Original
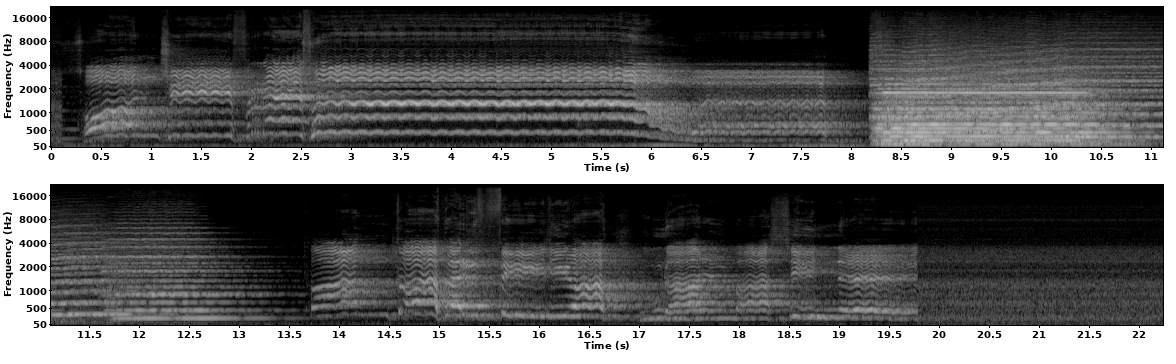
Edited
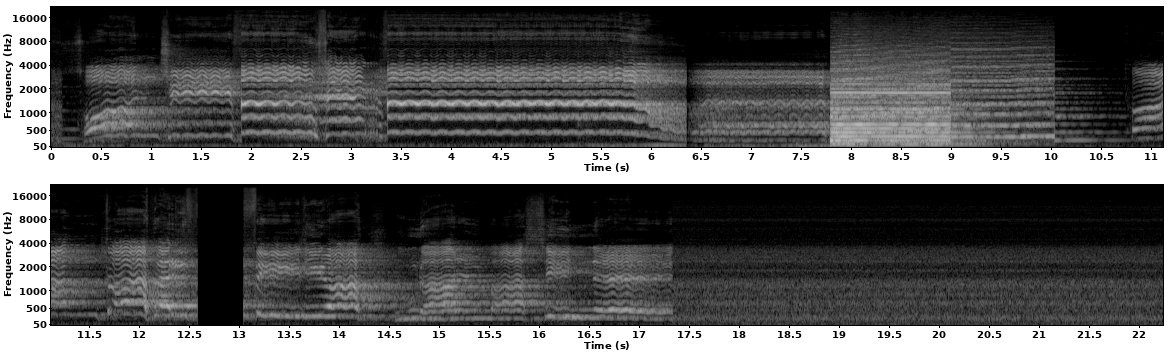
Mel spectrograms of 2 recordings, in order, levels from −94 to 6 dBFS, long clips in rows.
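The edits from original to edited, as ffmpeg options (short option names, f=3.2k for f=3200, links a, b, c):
-filter_complex "[0:a]asplit=8[a][b][c][d][e][f][g][h];[a]atrim=end=1.902[i];[b]atrim=start=1.898:end=3.362,asetpts=PTS-STARTPTS,areverse[j];[c]atrim=start=3.358:end=6.35,asetpts=PTS-STARTPTS,afade=t=out:st=2.988:d=0.004:c=hsin[k];[d]atrim=start=6.35:end=7.792,asetpts=PTS-STARTPTS,afade=t=in:d=0.29[l];[e]atrim=start=8.538:end=9.742[m];[f]atrim=start=10.578:end=11.622[n];[g]atrim=start=12.938:end=15.49,asetpts=PTS-STARTPTS,afade=t=out:st=2.548:d=0.004:c=hsin,apad=pad_dur=0.46[o];[h]atrim=start=15.49,asetpts=PTS-STARTPTS,afade=t=in:d=0.004:c=hsin[p];[i][j]acrossfade=d=0.004:c1=hsin:c2=hsin[q];[k][l]concat=n=2:v=0:a=1[r];[q][r]acrossfade=d=0.004:c1=hsin:c2=hsin[s];[s][m]acrossfade=d=0.004:c1=hsin:c2=hsin[t];[t][n]acrossfade=d=0.004:c1=hsin:c2=hsin[u];[o][p]concat=n=2:v=0:a=1[v];[u][v]acrossfade=d=0.004:c1=hsin:c2=hsin"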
